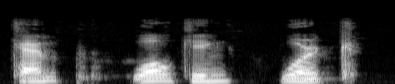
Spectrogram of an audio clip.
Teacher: The description of k is voiceless velar stop.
